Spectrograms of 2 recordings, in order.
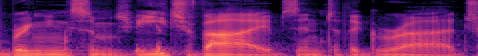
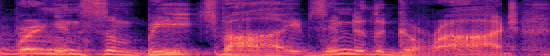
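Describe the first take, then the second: First: It is read slowly in a calm, low-energy way. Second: It is read with loud, hyped, high energy. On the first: The speaker calls it wrong. "like way too slow and like N P R style" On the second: The speaker calls it right. "Crossfire level of enthusiasm"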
